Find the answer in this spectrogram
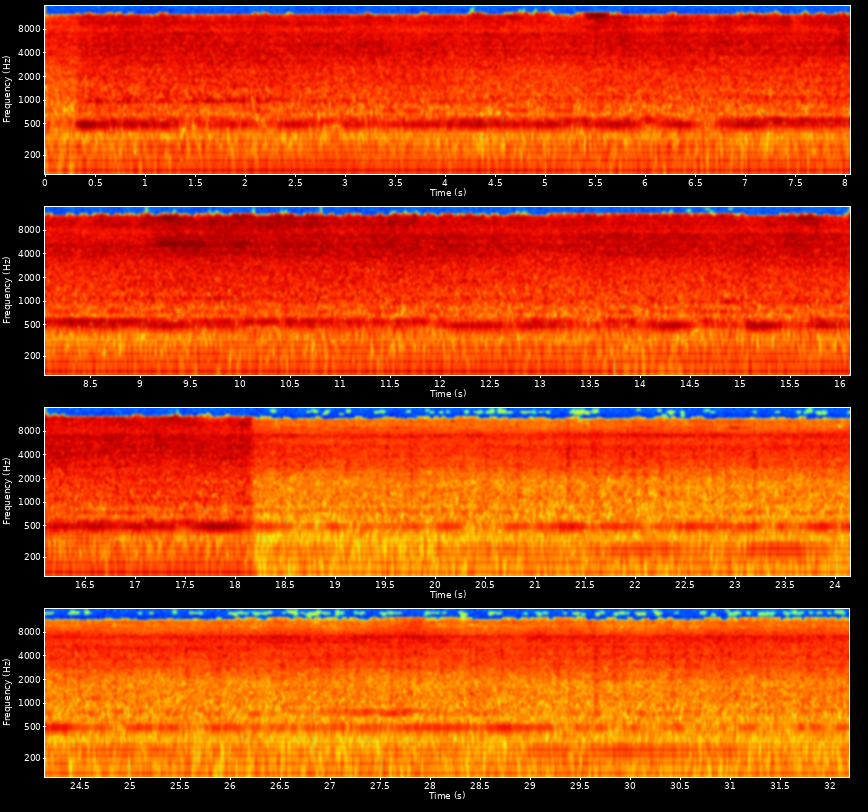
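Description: Steady mechanical drone with several held hum tones over a rushing noise, as of engines or heavy machinery running. About eighteen seconds in it cuts abruptly to a quieter drone of the same kind.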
